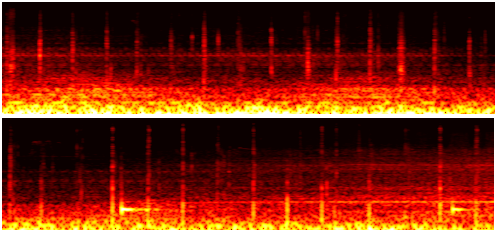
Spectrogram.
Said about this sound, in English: Cut the engine.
